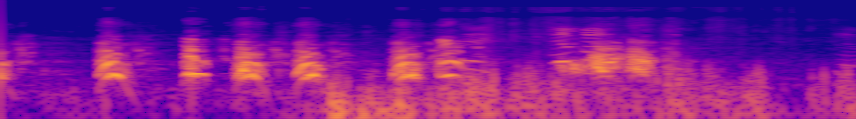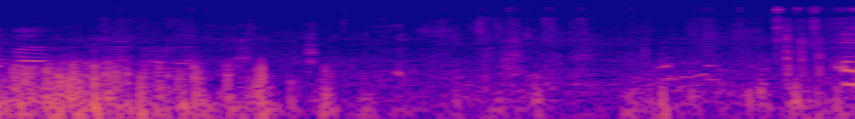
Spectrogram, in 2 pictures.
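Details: Mastiffs and a Rottweiler playing in snow; a burst of deep, loud barks repeated about every half second for two seconds, then a man talking over lower grumbling and fading noise.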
